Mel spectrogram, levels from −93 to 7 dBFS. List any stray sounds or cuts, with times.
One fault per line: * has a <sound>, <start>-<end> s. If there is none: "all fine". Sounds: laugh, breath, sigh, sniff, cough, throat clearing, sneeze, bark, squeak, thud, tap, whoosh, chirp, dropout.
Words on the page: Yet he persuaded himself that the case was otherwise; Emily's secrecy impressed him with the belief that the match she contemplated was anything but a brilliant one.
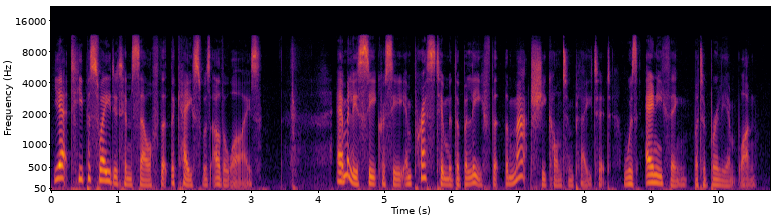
* has a whoosh, 3.6-3.8 s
